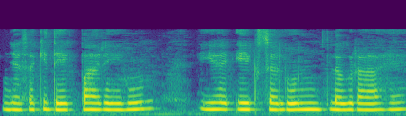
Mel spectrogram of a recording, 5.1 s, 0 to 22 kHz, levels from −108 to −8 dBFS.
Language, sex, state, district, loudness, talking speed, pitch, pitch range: Urdu, female, Bihar, Saharsa, -13 LUFS, 140 wpm, 230 Hz, 225-230 Hz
